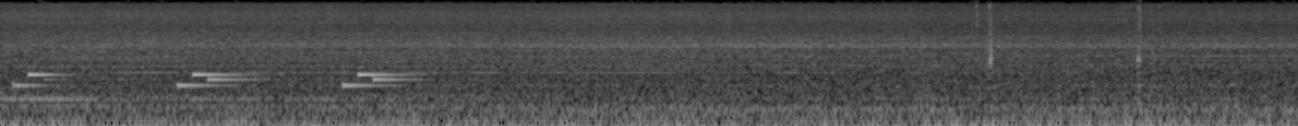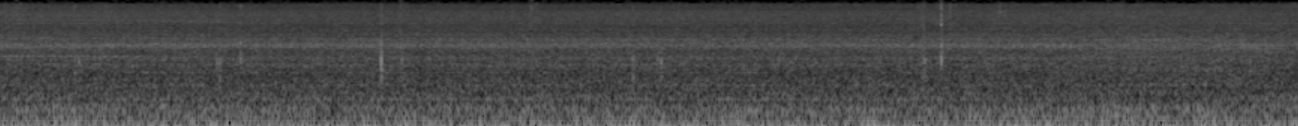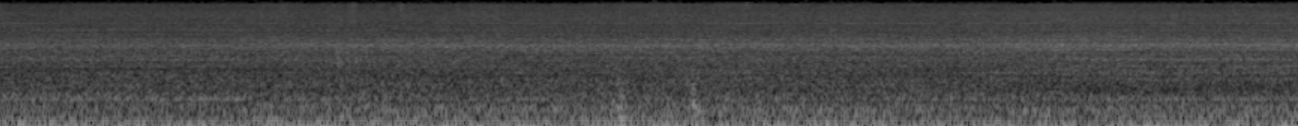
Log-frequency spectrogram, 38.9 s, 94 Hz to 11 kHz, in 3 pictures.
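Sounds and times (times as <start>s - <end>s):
truck engine idling: 0.0s - 15.0s.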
